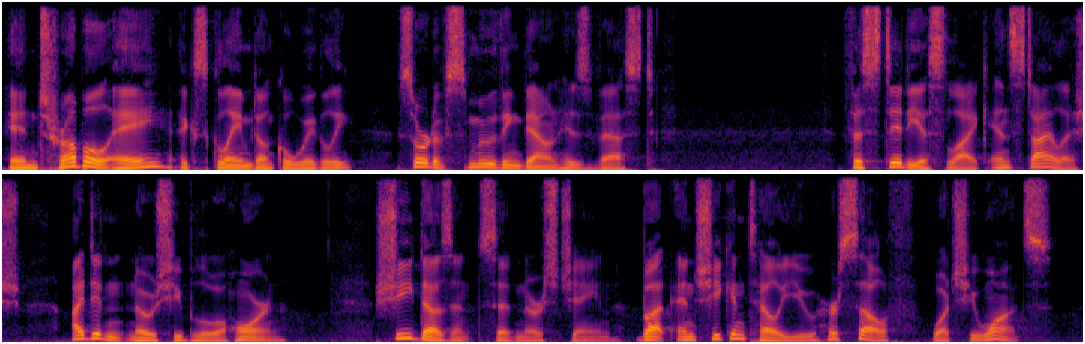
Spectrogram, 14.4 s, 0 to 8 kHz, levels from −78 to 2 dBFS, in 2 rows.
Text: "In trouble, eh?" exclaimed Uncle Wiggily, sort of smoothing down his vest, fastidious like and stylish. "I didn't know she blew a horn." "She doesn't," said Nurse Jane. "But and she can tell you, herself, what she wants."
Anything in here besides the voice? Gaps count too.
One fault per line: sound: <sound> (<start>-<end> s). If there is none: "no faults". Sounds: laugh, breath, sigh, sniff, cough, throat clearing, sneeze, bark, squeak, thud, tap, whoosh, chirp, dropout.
no faults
